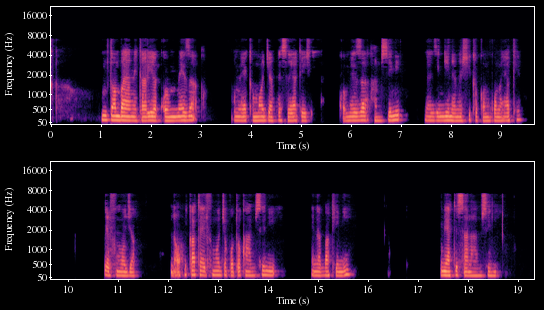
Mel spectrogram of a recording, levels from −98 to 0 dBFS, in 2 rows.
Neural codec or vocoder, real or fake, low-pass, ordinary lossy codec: codec, 32 kHz, 1.9 kbps, SNAC; fake; 7.2 kHz; MP3, 48 kbps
